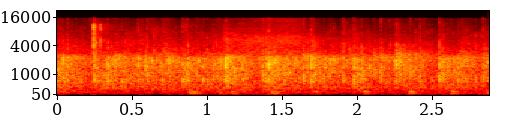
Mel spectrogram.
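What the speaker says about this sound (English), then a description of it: "Can I get a big round of applause for Mr. Ren Xi" Audience applause for Mr. Ren Xi at the grand finale of the Urban Greenhouse Challenge, a steady wash of clapping hands lasting the whole stretch at even, moderate loudness with no voices over it.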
